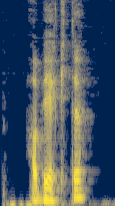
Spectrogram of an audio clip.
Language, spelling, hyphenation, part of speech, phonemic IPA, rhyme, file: Norwegian Bokmål, abjekte, ab‧jek‧te, adjective, /abˈjɛktə/, -ɛktə, Nb-abjekte.ogg
- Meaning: 1. definite singular of abjekt 2. plural of abjekt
